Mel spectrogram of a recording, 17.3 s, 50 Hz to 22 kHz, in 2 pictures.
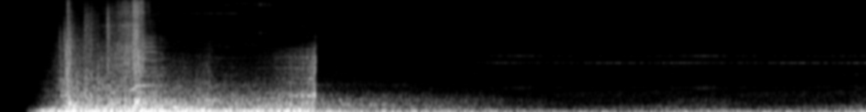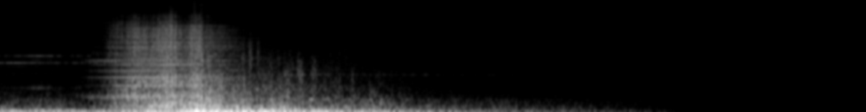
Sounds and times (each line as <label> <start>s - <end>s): boom 0.3s - 5.6s
riser 9.4s - 13.5s
whoosh 9.4s - 14.6s
boom 9.5s - 15.0s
